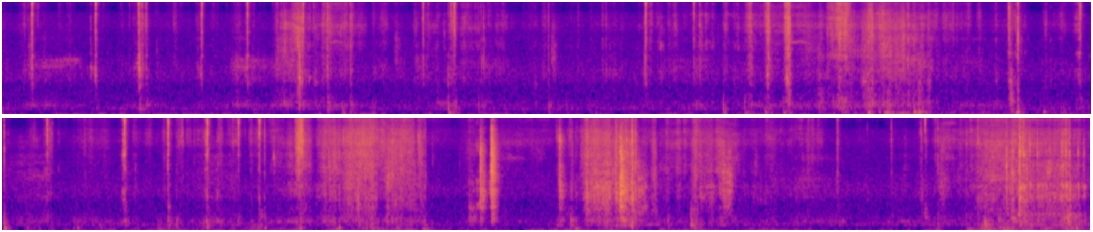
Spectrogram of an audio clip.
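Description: Small curved embroidery scissors snipping loose threads on a hooped quilt block, with fabric and stabilizer being handled: scattered, irregular sharp clicks and several longer spells of rustling, the loudest around the middle and again near the end.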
